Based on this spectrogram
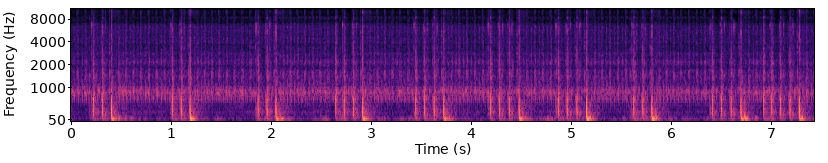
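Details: Chinese M19/EM2 hit-and-miss model gasoline engine, two months in, carb running very rich and plug fouling: uneven bunches of two to four sharp pops with ragged gaps, three skipped firings per cycle; misfire, owner suspects mixture/valve timing.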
